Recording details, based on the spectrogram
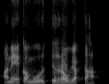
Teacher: अनेक मूर्ति का जो विसर्ग है उसके आगे अव्यक्त का अ आने के पश्चात वहां पर अपूर्ण र बनता है जो आगे वाले अ में मिल जाता है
